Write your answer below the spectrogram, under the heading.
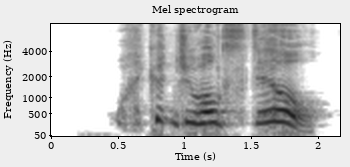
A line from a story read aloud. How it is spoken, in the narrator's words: Stephen cried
